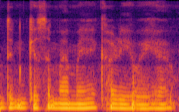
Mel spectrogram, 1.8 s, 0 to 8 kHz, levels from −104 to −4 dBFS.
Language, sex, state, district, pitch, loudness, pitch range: Hindi, male, Bihar, Kishanganj, 115 Hz, -23 LUFS, 110-115 Hz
